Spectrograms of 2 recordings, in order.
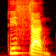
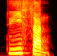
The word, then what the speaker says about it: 뒷산: Esta palabra se pronuncia 뒷산 o 뒷산. Como podemos escuchar, la palabra posterior suena en el sonido forzado.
